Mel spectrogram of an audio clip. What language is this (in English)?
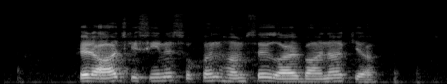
Urdu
